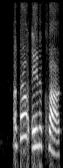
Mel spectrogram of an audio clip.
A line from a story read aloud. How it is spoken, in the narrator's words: said Billina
